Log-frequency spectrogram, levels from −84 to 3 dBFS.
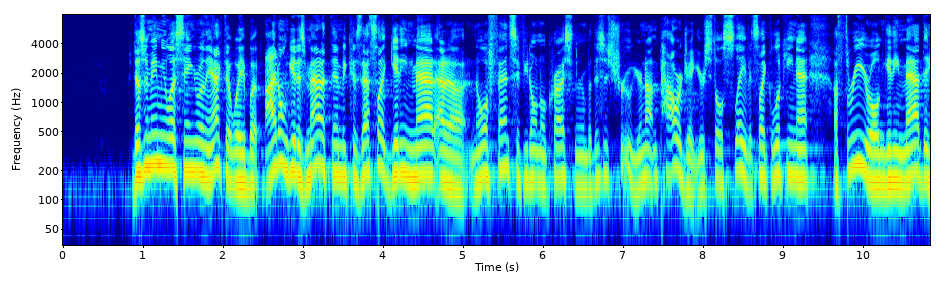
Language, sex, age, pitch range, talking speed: English, male, 30-49, 130-180 Hz, 320 wpm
